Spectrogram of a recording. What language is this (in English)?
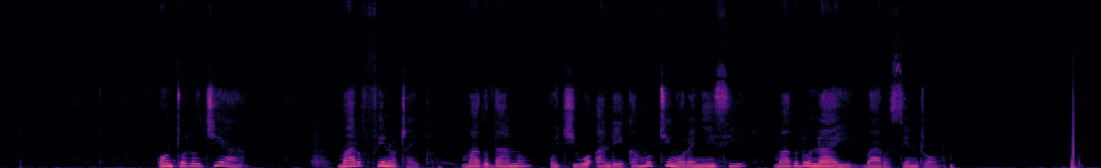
Luo (Kenya and Tanzania)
